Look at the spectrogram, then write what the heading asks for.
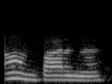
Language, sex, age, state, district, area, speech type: Tamil, female, 18-30, Tamil Nadu, Tirupattur, urban, conversation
